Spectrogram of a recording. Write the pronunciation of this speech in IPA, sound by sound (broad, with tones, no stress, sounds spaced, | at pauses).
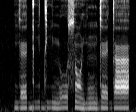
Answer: j ɛ˨ ɡ i˨ d i˨ n o˨˦ s ɔ̃˦˨ j ũ˨˦ ɡ ɛ˦ d a˦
